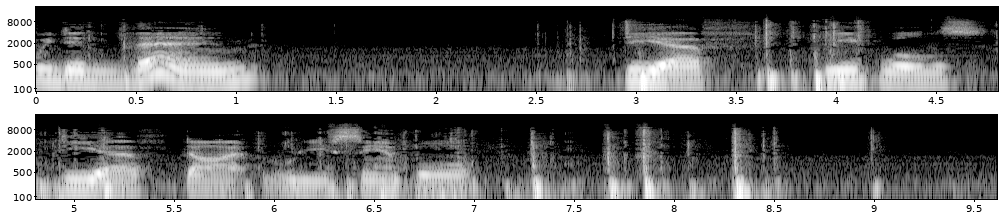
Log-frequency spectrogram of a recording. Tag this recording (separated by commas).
Speech, Computer keyboard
